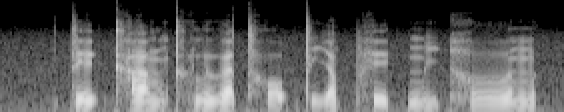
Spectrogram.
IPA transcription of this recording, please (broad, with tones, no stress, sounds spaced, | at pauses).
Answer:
t e˥˩ ʔ kʰ a˥˩ m kʰ l ɯ˦˥ a̯ tʰ ɔ˨˩ ʔ t i˩˦ a̯ pʰ e˨˩ k̚ m i˦˥ ʔ h ɤː˦˥ n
